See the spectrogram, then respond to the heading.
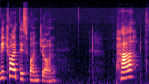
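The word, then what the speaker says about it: pas: tried this one john pah p-a-s encore as in um standing up for an encore and then nom which is the french for name um have you tried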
